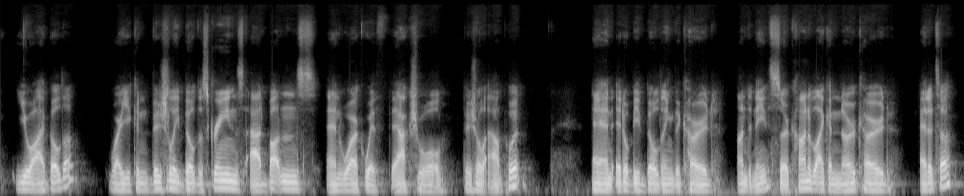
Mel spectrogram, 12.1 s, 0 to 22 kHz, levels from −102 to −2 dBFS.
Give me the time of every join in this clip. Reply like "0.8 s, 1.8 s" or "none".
none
